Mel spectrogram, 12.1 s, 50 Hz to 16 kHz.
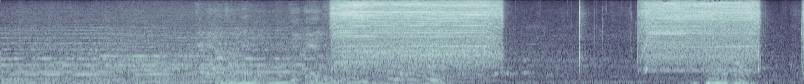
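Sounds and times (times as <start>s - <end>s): cordless drill motor spinning: 5.0s - 7.6s, 9.5s - 11.5s
drill click: 5.0s - 7.6s, 9.5s - 11.5s.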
